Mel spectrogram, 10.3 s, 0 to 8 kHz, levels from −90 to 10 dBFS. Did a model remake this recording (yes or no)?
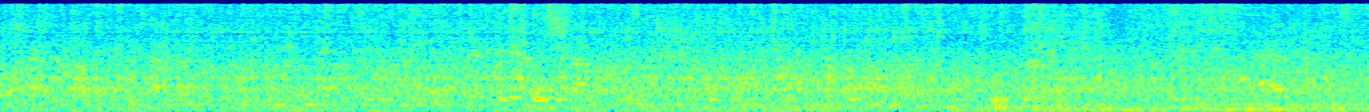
no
